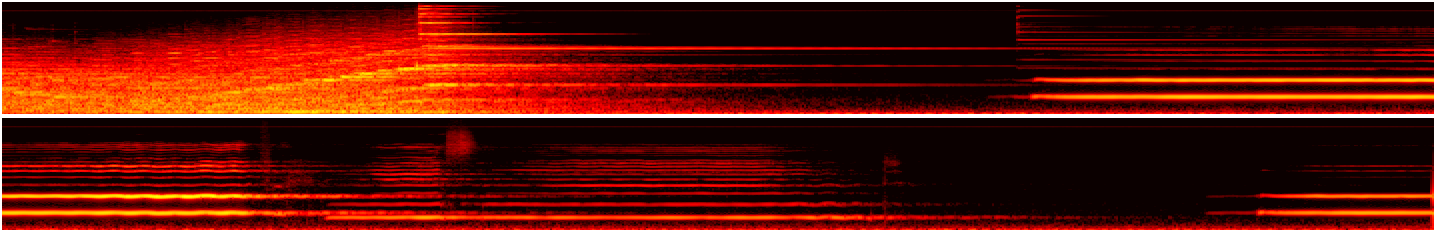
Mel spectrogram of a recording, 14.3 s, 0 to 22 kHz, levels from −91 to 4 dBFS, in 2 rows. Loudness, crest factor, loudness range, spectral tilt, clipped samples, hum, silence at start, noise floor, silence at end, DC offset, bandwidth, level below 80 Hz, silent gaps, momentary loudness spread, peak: -27 LUFS; 20 dB; 21 LU; -3.5 dB/octave; under 0.1%; none; 0 s; -60 dBFS; 0 s; 0.1%; 19.5 kHz; -52 dBFS; none; 23 LU; -10 dBFS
